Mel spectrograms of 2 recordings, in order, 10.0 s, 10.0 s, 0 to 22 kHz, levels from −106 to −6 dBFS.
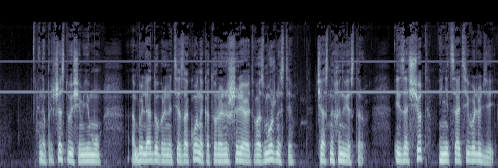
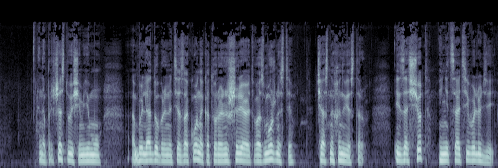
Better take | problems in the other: second | high-pitched whine; noticeable; until 5 s and from 6.5 s on; 2.5 kHz, 15 dB below the speech

